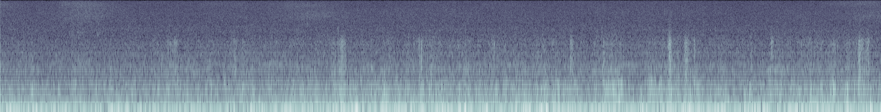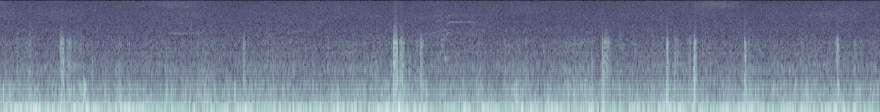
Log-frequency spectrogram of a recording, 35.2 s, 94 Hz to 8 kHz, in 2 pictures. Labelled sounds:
26.3	27.2	killer whale, 0.80 to 4.5 kHz

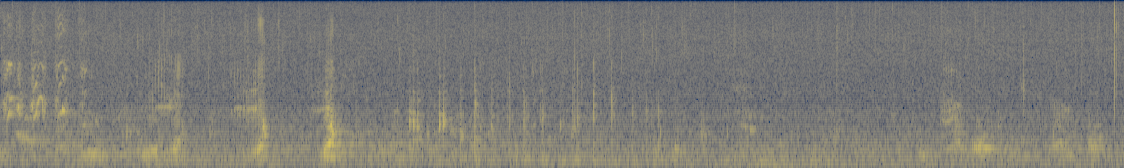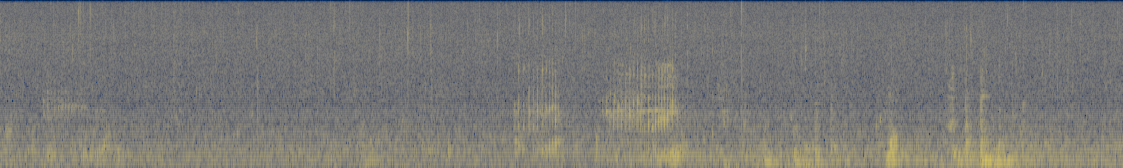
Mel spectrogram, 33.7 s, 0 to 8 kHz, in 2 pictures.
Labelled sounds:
0.0	0.7	humpback whale, 0.78 to 1.4 kHz
2.3	2.6	humpback whale, 0.94 to 1.4 kHz
3.5	3.7	humpback whale, 0.81 to 1.1 kHz
4.7	5.0	humpback whale, 0.78 to 1.1 kHz
14.1	14.4	humpback whale, 0.88 to 2.5 kHz
17.7	18.1	humpback whale, 0.88 to 1.2 kHz
25.8	26.3	humpback whale, 0.78 to 1.5 kHz
26.6	26.8	humpback whale, 0.91 to 1.0 kHz

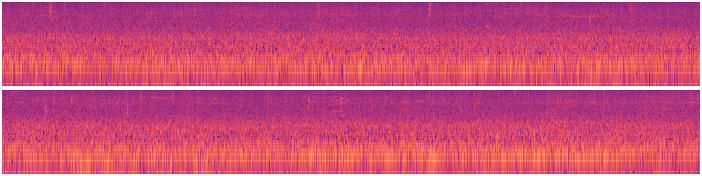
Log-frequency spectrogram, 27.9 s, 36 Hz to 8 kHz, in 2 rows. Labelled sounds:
4.7	5.0	Pacific white-sided dolphin, 4.9 to 5.2 kHz
11.2	11.5	Pacific white-sided dolphin, 2.9 to 3.4 kHz
14.0	14.5	Pacific white-sided dolphin, 5.5 to 7.2 kHz
16.9	18.4	Pacific white-sided dolphin, 3.3 to 6.6 kHz
20.3	20.8	Pacific white-sided dolphin, 3.9 to 5.2 kHz

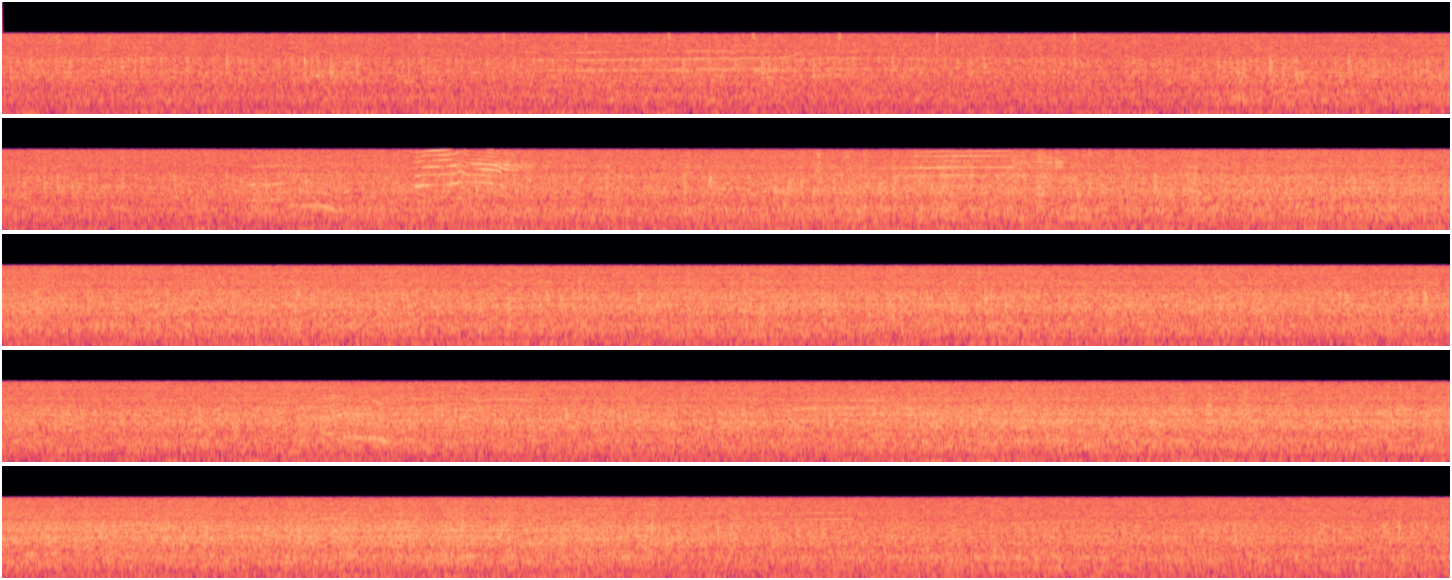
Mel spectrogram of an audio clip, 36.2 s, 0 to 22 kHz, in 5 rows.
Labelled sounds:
2.8	4.2	killer whale, southern resident, 1.6 to 5.2 kHz

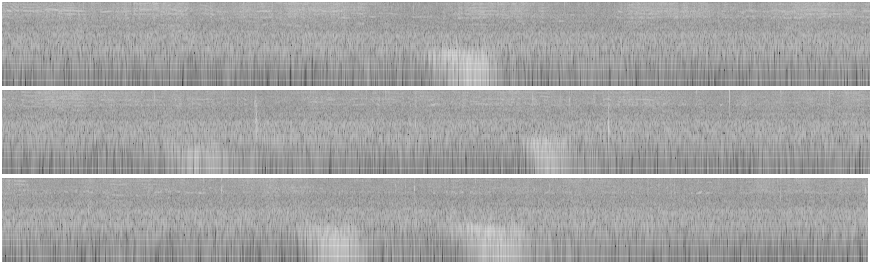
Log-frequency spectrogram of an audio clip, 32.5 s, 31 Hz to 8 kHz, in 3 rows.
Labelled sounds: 0.0	2.0	Pacific white-sided dolphin, 3.3 to 7.1 kHz
2.8	3.4	Pacific white-sided dolphin, 2.1 to 5.8 kHz
3.8	5.4	Pacific white-sided dolphin, 2.8 to 7.4 kHz
5.7	6.4	Pacific white-sided dolphin, 3.2 to 7.5 kHz
7.7	8.5	Pacific white-sided dolphin, 3.4 to 7.1 kHz
9.7	10.4	Pacific white-sided dolphin, 2.6 to 6.3 kHz
11.1	12.0	Pacific white-sided dolphin, 2.5 to 7.0 kHz
12.3	12.6	Pacific white-sided dolphin, 3.6 to 5.7 kHz
13.2	13.5	Pacific white-sided dolphin, 4.1 to 4.3 kHz
15.6	17.2	Pacific white-sided dolphin, 2.9 to 6.4 kHz
18.8	19.0	Pacific white-sided dolphin, 4.0 to 4.3 kHz
21.2	22.0	Pacific white-sided dolphin, 5.1 to 6.5 kHz
23.4	24.3	Pacific white-sided dolphin, 2.8 to 7.8 kHz
25.3	26.3	Pacific white-sided dolphin, 4.2 to 6.5 kHz
27.6	27.9	Pacific white-sided dolphin, 5.6 to 5.8 kHz
32.0	32.4	Pacific white-sided dolphin, 4.1 to 7.6 kHz

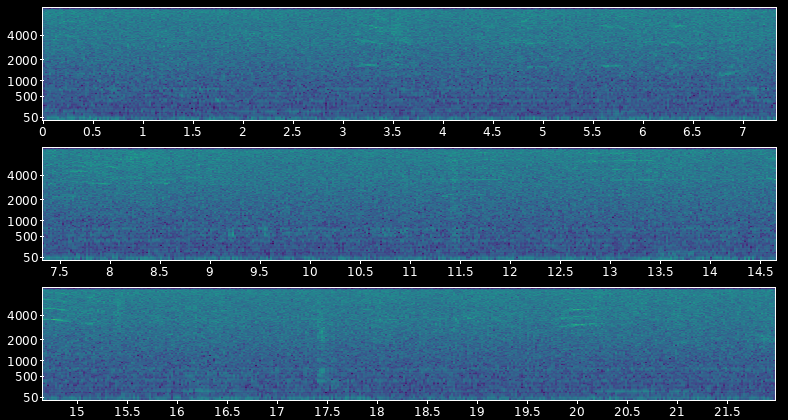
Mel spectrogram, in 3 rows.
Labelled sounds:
3.1	3.4	Pacific white-sided dolphin, 1.6 to 5.3 kHz
6.7	7.0	Pacific white-sided dolphin, 1.2 to 1.4 kHz
13.0	13.3	Pacific white-sided dolphin, 5.8 to 7.1 kHz
14.6	15.0	Pacific white-sided dolphin, 3.3 to 6.1 kHz
19.7	20.2	Pacific white-sided dolphin, 2.9 to 4.8 kHz

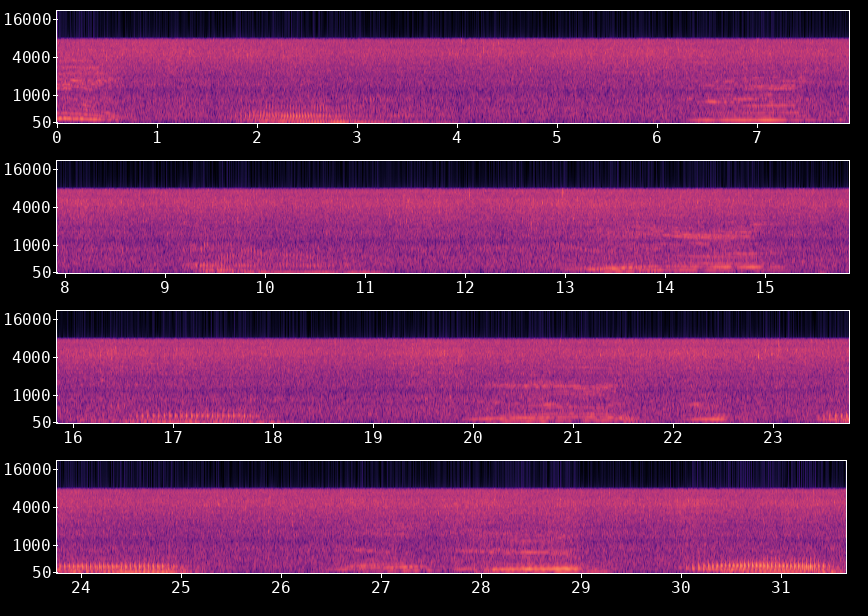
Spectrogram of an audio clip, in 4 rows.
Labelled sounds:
0.0	0.4	humpback whale, 2.1 to 2.9 kHz
7.1	7.4	humpback whale, 1.2 to 1.3 kHz
14.0	14.5	humpback whale, 1.2 to 1.5 kHz
20.2	21.4	humpback whale, 1.1 to 2.8 kHz
28.3	28.6	humpback whale, 1.1 to 1.2 kHz

